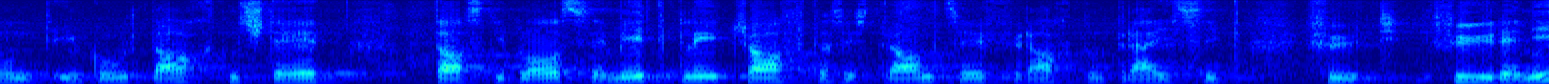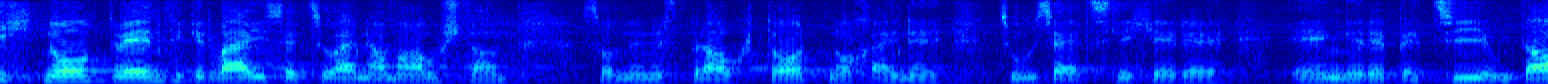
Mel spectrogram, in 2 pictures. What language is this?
Swiss German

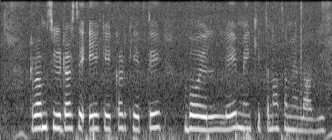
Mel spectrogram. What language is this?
Bhojpuri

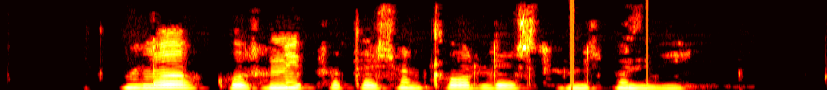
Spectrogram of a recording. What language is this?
Pashto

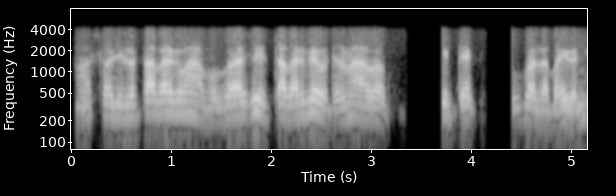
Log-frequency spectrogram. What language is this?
Nepali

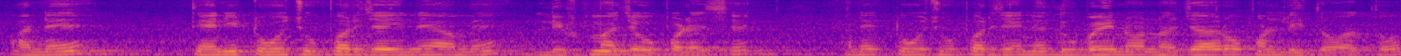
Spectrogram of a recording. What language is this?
Gujarati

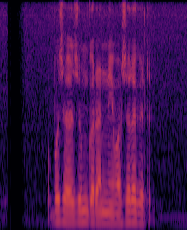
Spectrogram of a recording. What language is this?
Sinhala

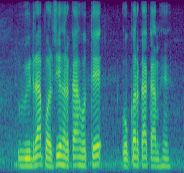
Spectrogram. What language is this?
Chhattisgarhi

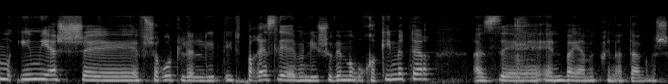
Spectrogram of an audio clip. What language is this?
Hebrew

